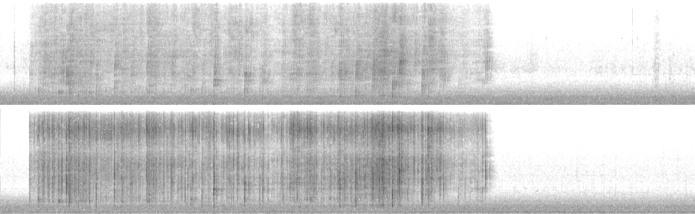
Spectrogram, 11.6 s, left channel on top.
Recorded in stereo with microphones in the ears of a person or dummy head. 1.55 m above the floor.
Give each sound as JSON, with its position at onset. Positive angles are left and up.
{"t": 0.5, "sound": "a crack", "side_deg": -50, "distance_m": 0.7}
